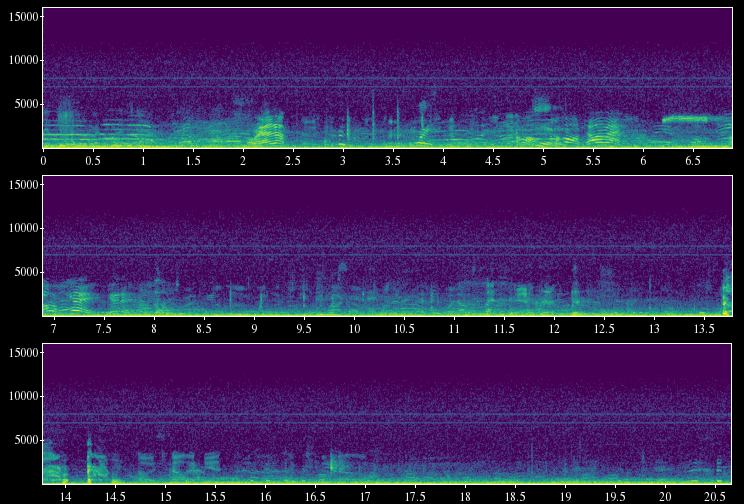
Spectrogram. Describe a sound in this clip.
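A crowd of people chatters and murmurs outdoors nearby.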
